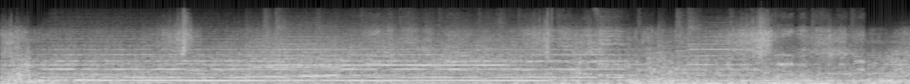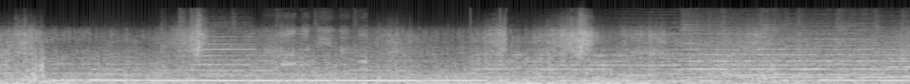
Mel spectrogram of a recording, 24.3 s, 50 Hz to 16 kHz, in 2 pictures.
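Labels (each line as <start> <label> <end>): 0.0 A band is playing parade music. 11.4
0.0 Heavily distorted sounds create a spooky and creepy atmosphere. 24.3
4.9 A woman is singing with a distorted voice. 8.4
10.2 A woman is singing with a distorted voice. 11.4
14.2 A band is playing parade music. 17.0
15.7 A woman is singing with a distorted voice. 17.0
18.5 A band is playing parade music. 24.3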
